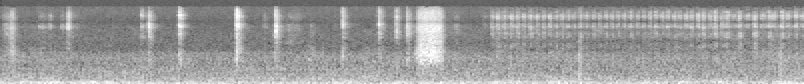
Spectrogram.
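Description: Small metal file scraping along the edges of cast plaster of Paris figures in short, separate strokes, with one louder scrape about four seconds in.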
